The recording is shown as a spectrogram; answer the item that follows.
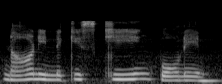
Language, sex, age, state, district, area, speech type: Tamil, female, 18-30, Tamil Nadu, Coimbatore, rural, read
